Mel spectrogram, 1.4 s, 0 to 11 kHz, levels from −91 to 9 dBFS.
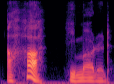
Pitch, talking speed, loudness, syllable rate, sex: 100 Hz, 125 wpm, -21 LUFS, 5.7 syllables/s, male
